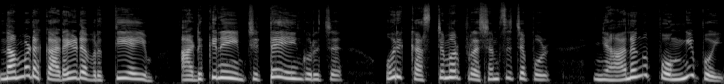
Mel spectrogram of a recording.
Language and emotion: Malayalam, happy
